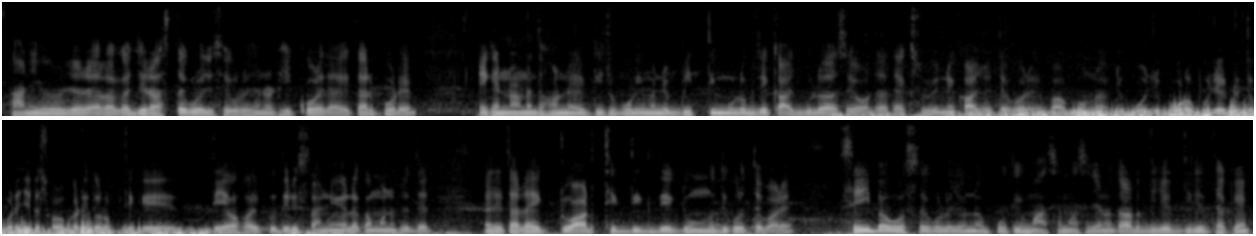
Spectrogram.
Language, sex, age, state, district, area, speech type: Bengali, male, 30-45, West Bengal, Purba Bardhaman, rural, spontaneous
